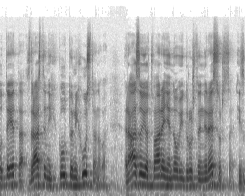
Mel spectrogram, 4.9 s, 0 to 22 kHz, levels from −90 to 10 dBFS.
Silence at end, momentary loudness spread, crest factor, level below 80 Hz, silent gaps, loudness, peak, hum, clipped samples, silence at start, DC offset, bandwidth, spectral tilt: 0 s; 11 LU; 14 dB; -50 dBFS; none; -14 LUFS; 0 dBFS; none; under 0.1%; 0 s; 0.1%; 15 kHz; -4.5 dB/octave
